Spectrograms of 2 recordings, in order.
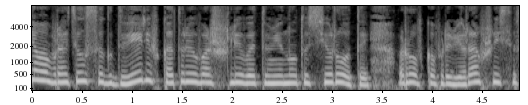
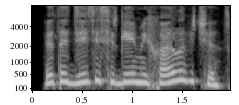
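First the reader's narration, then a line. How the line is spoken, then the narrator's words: Plain. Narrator (Russian): спросила сестра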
